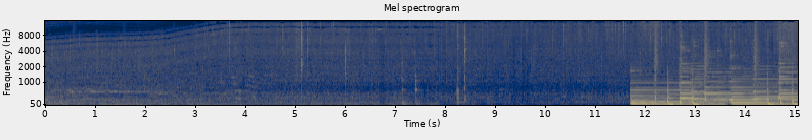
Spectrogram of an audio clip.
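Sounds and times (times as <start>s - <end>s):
beans sizzling in a pan: 0.0s - 15.0s
loud music: 11.7s - 15.0s.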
